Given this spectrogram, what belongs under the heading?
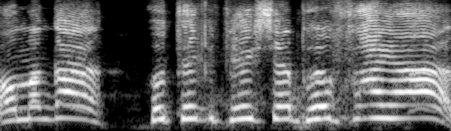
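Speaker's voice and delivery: very high, shrill, loud, freaked-out squawk. Describing a woman reacting to pictures of herself, imitating someone triggered. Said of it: "she's all triggered".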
